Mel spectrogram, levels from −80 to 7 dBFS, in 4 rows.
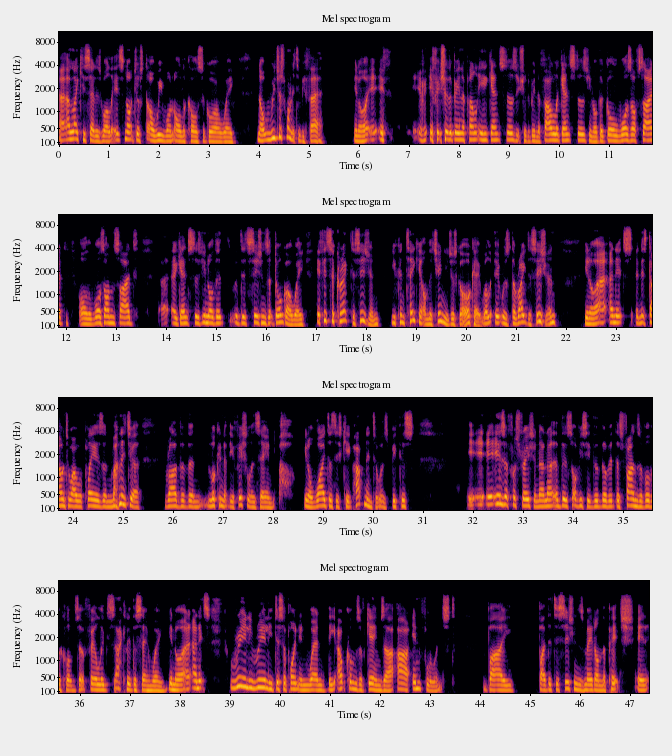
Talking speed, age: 210 wpm, 30-49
